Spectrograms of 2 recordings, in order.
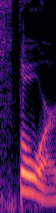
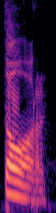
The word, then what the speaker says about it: Thor: Everybody says it's Thor. No, it's Thor.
